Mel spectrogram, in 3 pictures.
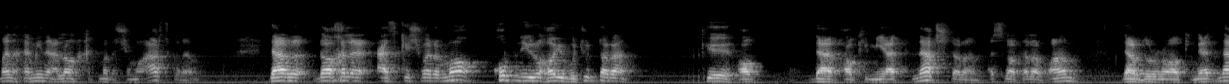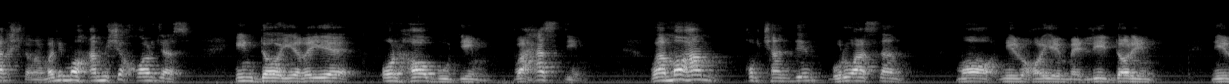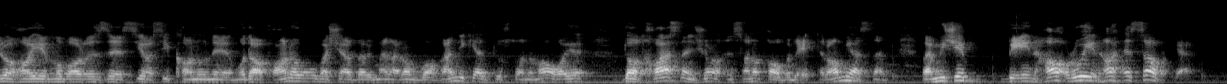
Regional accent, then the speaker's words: Iran; من به عنوان یک ایرانی

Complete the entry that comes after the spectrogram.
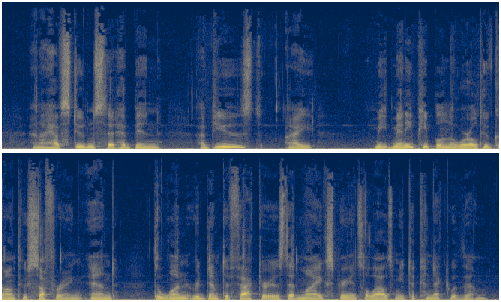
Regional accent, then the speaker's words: California, United States; also born or lived in New York; I was born in Spanish Harlem. They abandoned me. I was raised in Orange County.

